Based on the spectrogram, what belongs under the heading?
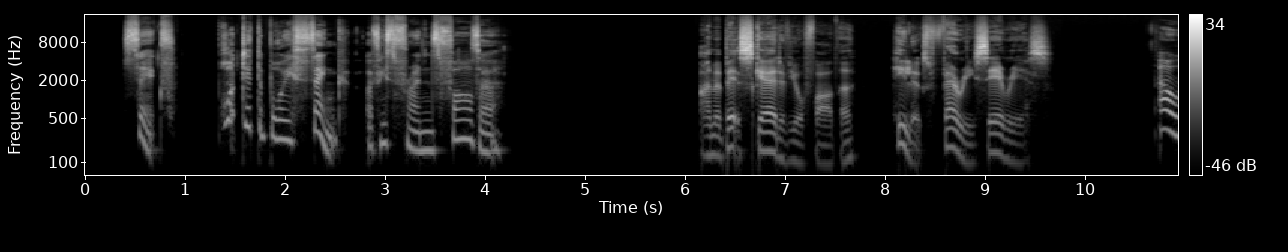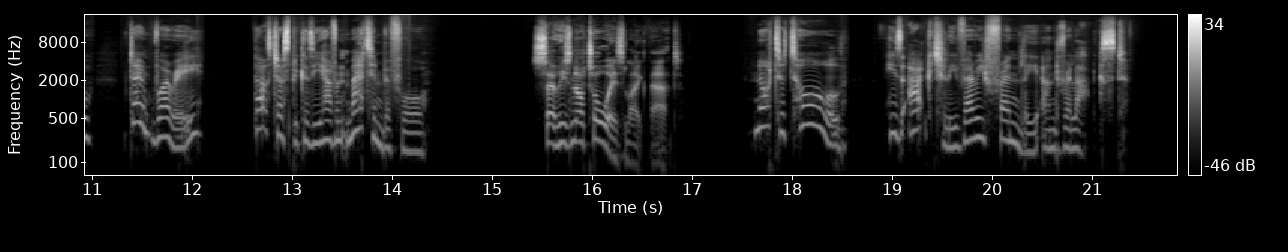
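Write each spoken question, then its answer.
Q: What did the boy think of his friend's father?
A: He looked very serious (the boy was a bit scared of him)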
